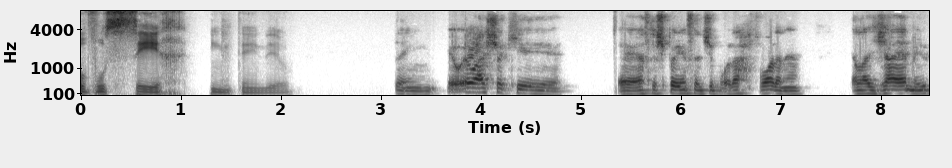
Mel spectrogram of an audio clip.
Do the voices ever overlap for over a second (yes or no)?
no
